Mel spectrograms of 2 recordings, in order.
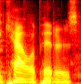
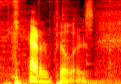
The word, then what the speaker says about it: caterpillar: And I actively have to not say calipiters every single time I say caterpillars. Even though we read the Hungry Hunger Caterpillar every other night, it is an active effort on my part to say it correctly because of how long I said it incorrectly.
